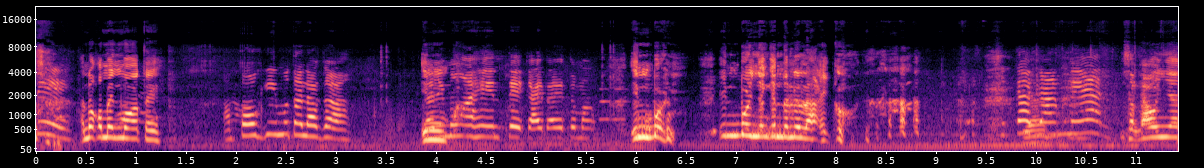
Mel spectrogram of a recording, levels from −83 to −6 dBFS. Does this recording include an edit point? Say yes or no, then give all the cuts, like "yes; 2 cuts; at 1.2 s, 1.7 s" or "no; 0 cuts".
no; 0 cuts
